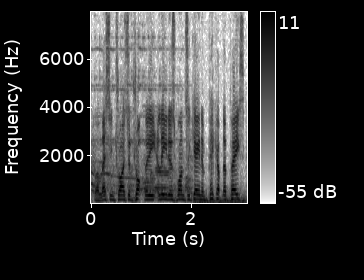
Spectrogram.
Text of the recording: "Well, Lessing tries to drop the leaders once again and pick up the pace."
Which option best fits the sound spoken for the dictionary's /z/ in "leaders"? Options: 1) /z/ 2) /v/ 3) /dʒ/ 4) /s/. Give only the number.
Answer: 1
